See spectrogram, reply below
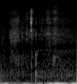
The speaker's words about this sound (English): I don't know if you can hear the crunch under my feet. And that is the sound of the leaves from one of my favourite trees of all time.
